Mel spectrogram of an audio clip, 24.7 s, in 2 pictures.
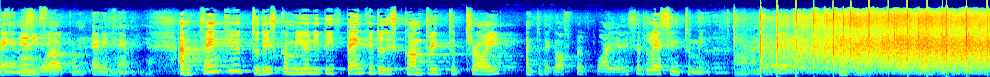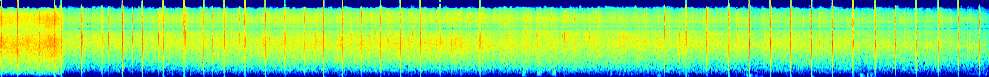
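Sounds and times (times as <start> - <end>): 
speech: 0.0 - 10.8
crowd applauding: 9.2 - 24.7.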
